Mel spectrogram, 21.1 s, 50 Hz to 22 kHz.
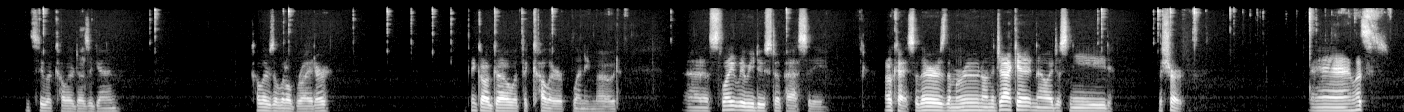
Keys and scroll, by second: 18.2-19.4 typing, 19.7 Return.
